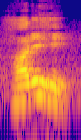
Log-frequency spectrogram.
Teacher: हरिः में विसर्ग का आश्रय स्थल इकार है और इसका उच्चारण स्थान, इकार का उच्चारण स्थान इचु यशानाम तालु है। तो यहाँ विसर्ग का उच्चारण स्थान कंठ और तालु होता है।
